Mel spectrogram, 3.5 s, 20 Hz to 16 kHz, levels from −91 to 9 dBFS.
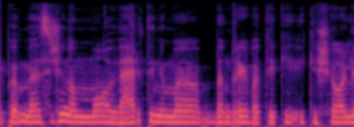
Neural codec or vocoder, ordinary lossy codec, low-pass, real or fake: none; AAC, 48 kbps; 14.4 kHz; real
